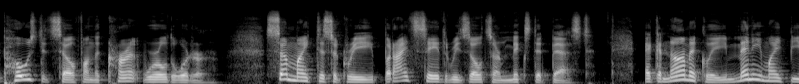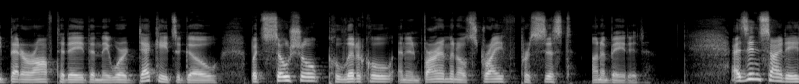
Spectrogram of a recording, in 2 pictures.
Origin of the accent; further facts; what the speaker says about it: United States; moved away; my fellow American expats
